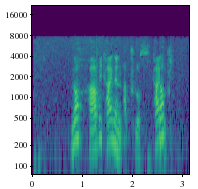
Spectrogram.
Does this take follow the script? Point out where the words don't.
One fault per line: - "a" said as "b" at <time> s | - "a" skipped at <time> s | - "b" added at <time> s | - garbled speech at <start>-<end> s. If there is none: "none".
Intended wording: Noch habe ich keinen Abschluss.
- "ich" skipped at 1.4 s
- garbled speech at 2.4-2.9 s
